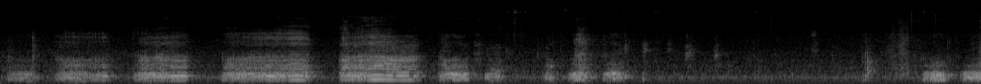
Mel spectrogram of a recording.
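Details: Two puppies play fight, Samoyed Adam and a Rat Terrier: dense, rough, rumbling growls with higher yips and whines run almost without pause for several seconds, then thin into scattered grumbles over steady indoor hum.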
